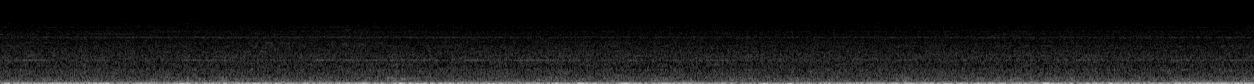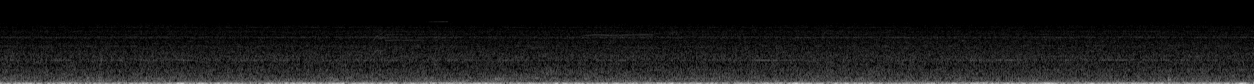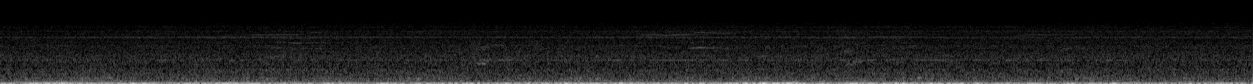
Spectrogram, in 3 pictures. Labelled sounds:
18.3	19.1	killer whale, 3.5 to 4.3 kHz
27.5	28.3	killer whale, 1.4 to 4.5 kHz
31.5	32.4	killer whale, 2.1 to 4.9 kHz

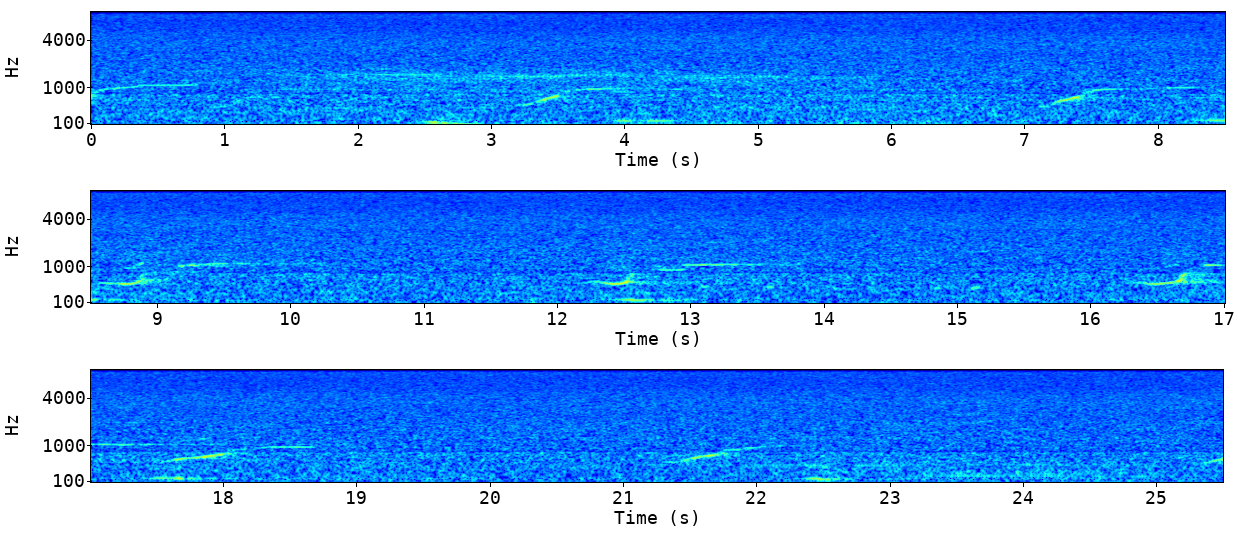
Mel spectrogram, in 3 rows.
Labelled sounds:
0.0	0.8	humpback whale, 0.80 to 1.3 kHz
3.6	3.9	humpback whale, 0.90 to 1.0 kHz
7.4	7.8	humpback whale, 0.80 to 1.2 kHz
8.1	8.3	humpback whale, 0.96 to 1.1 kHz
9.2	9.5	humpback whale, 0.96 to 1.2 kHz
12.7	13.4	humpback whale, 0.83 to 1.2 kHz
16.8	17.2	humpback whale, 0.99 to 1.2 kHz
18.2	18.7	humpback whale, 0.90 to 1.0 kHz
21.7	22.1	humpback whale, 0.80 to 1.0 kHz

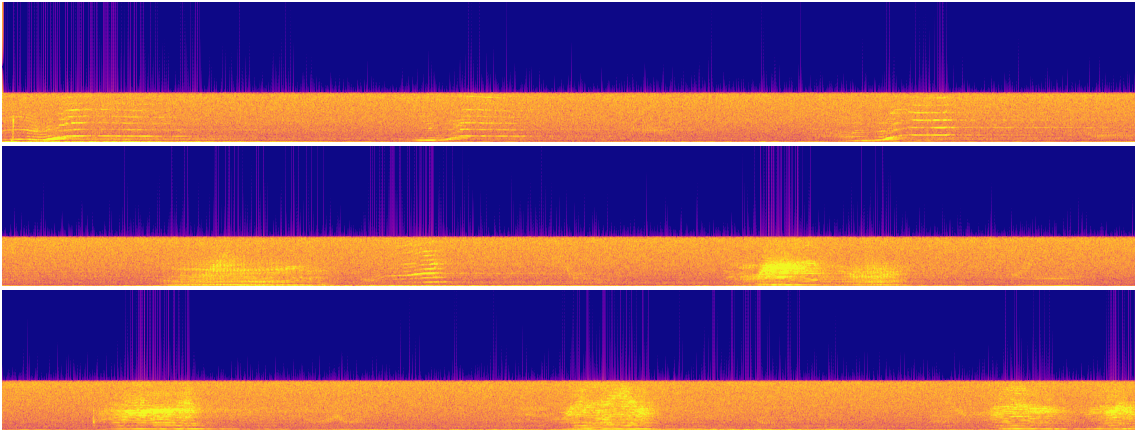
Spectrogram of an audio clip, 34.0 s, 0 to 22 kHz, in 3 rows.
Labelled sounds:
0.0	1.6	humpback whale, 0.80 to 5.3 kHz
2.1	2.4	humpback whale, 3.9 to 4.2 kHz
4.5	5.3	humpback whale, 0.80 to 7.3 kHz
6.4	6.7	humpback whale, 1.8 to 2.0 kHz
8.3	9.6	humpback whale, 0.80 to 7.1 kHz
13.1	14.4	humpback whale, 2.0 to 3.1 kHz
15.1	15.8	humpback whale, 1.2 to 3.7 kHz
18.7	19.6	humpback whale, 0.86 to 3.9 kHz
20.1	20.4	humpback whale, 1.8 to 2.0 kHz
21.7	22.0	humpback whale, 1.2 to 1.3 kHz
23.6	24.6	humpback whale, 0.96 to 3.9 kHz
27.9	29.2	humpback whale, 0.93 to 5.1 kHz
32.5	33.2	humpback whale, 0.80 to 6.3 kHz
33.7	33.9	humpback whale, 0.96 to 1.1 kHz

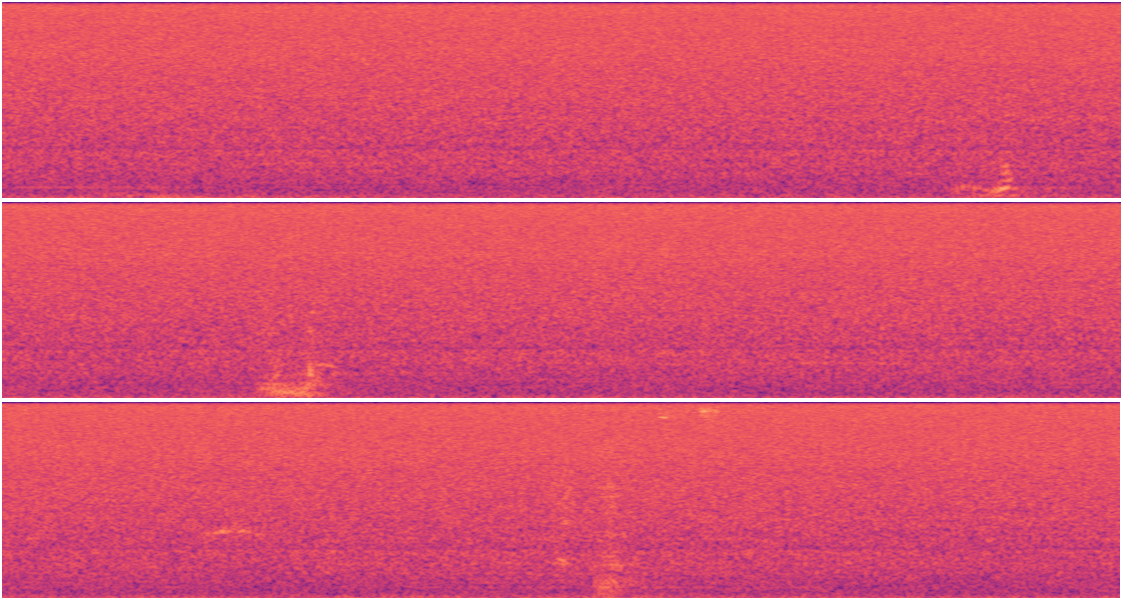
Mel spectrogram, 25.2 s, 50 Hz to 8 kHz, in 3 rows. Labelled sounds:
18.3	18.6	humpback whale, 0.96 to 1.2 kHz

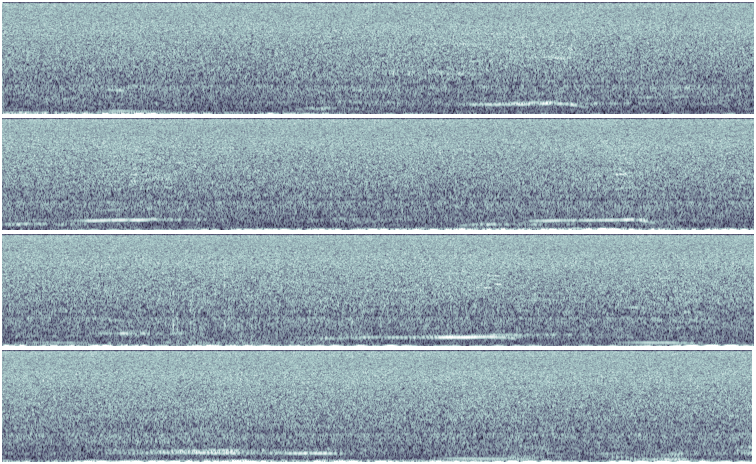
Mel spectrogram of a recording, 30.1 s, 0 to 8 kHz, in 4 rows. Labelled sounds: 5.4	5.7	humpback whale, 1.6 to 1.8 kHz

